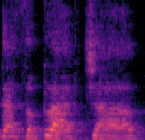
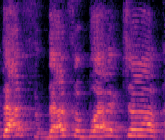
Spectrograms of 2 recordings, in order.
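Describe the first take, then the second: First: Deadpan sarcasm. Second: Incredulous question. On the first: Host mocking the list of jobs, dry and slow. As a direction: say it flat and sarcastic, letting it sink. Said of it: "a podcaster". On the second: Host questioning her guest's claim, stunned and loud. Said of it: "I was like". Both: Retold or imitated.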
